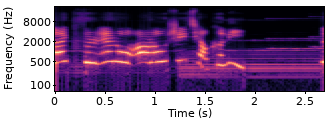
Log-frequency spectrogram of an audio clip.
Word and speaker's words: Rocher: In French, which the word Rocher comes from, the R at the end of words isn't really pronounced. It's more like a breathy H sound. So yeah, you could say it's silent when us English speakers say it.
